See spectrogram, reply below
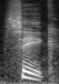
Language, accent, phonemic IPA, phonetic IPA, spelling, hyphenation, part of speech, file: English, US, /ˈseɪ̯k/, [ˈseɪ̯k], sake, sake, noun, En-us-sake.ogg
- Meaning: 1. Cause, interest or account 2. Purpose or end; reason 3. The benefit or regard of someone or something 4. Contention, strife; guilt, sin, accusation or charge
